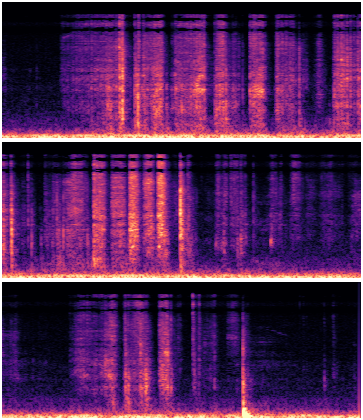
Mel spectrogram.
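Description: Scissors cutting paper in a run of snips, pausing around the middle and starting again near the end, with a single sharp tap just before the end.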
